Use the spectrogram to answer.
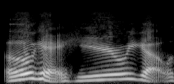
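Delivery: loud opening, then drawn-out build-up; bracing excitement. Real, not acted. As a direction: brace yourself out loud for the big moment. Bracing to tell the big moment.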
